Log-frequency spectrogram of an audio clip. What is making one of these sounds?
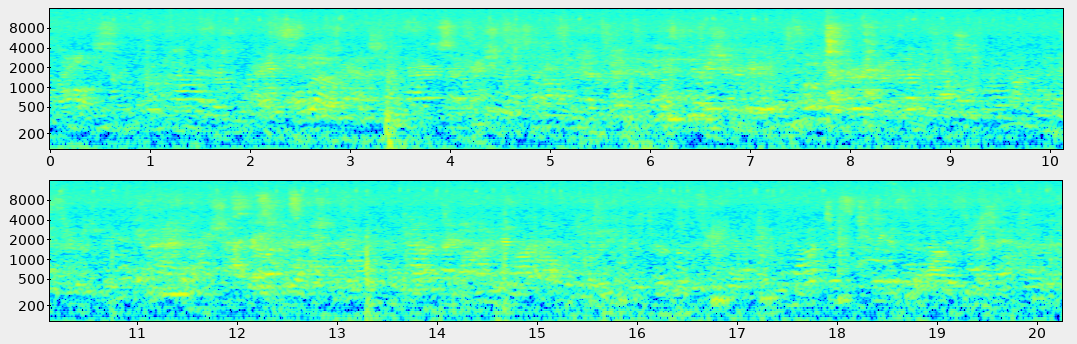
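Many people murmur and chat quietly in a large, echoing room.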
